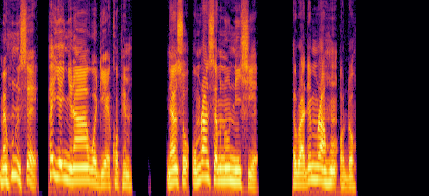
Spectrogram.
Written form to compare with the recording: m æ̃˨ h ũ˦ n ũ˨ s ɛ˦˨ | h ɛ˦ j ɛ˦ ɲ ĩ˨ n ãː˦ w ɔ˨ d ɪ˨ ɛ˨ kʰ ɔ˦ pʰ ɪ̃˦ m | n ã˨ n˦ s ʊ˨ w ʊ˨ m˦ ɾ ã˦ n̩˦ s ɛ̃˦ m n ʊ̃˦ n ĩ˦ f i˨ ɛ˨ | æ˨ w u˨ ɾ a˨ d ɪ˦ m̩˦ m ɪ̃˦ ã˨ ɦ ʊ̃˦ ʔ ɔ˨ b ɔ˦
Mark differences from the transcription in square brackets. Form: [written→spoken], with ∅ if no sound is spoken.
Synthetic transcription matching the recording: m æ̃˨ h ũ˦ n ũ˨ s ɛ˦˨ | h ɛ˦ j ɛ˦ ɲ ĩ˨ n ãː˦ w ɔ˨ d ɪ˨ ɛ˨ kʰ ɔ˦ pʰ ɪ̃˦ m | n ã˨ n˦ s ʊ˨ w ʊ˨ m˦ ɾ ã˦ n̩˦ s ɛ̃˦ m n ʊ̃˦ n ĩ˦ [f→ɕ] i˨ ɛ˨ | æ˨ w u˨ ɾ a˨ d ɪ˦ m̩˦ m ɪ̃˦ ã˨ ɦ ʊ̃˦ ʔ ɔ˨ [b→d] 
